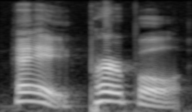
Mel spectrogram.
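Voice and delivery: calling out a nickname across the room; sudden exclamation. A narrator's reading. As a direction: burst out with it. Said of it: "Aozora suddenly exclaimed".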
